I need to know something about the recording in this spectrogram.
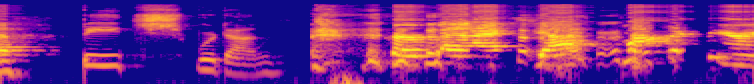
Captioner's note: laughter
